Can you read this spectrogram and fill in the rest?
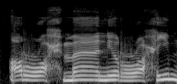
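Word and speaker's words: الرَّحْمٰنِ الرَّحِيمِ: আর রাহমানির রাহিম।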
